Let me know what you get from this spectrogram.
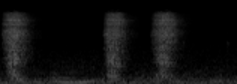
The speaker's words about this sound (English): Othello releases Constance and goes to exit. He stops, sniffs the air.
